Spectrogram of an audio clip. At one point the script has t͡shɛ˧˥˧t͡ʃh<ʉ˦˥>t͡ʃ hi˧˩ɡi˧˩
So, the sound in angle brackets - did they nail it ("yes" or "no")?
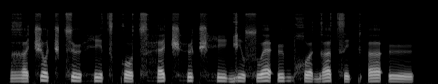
yes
